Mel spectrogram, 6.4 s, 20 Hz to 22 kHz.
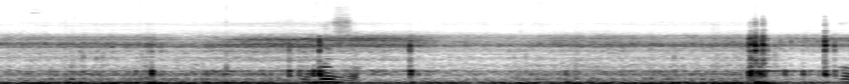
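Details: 2015 Mercedes-Benz E-Class W212 on a test road with a chassis noise detector fitted: a few sharp knocks over road rumble following bumps, front driver side. The detector lights red, confirming the tension strut ball joint.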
